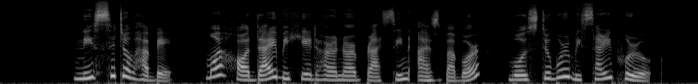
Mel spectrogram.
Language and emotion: Assamese, happy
